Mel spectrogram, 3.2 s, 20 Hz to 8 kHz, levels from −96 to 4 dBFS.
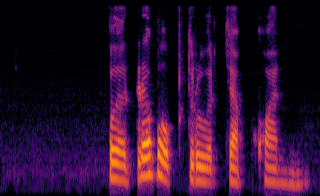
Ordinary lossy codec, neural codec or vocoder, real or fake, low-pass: none; vocoder, 22.05 kHz, 80 mel bands, HiFi-GAN; fake; 7.2 kHz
